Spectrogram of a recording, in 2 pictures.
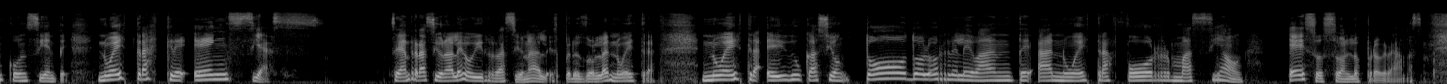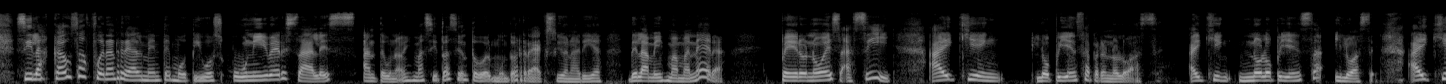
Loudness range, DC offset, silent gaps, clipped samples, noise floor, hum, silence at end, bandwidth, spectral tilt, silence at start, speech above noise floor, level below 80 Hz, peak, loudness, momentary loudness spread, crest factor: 2 LU; under 0.1%; none; under 0.1%; -68 dBFS; none; 0 s; 12.5 kHz; -4.5 dB/octave; 0 s; 39 dB; -64 dBFS; -12 dBFS; -29 LUFS; 9 LU; 16 dB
